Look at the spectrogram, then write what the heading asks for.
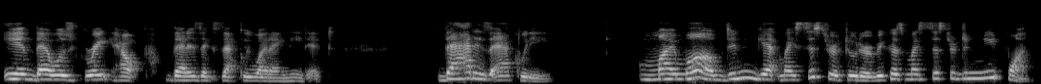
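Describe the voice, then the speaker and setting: A woman's voice: a little high, lively intonation, a little slow, lo-fi sound. Brazilian-accented woman explaining earnestly. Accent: Brazilian Portuguese. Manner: earnest, explanatory, frequent restarts. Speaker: inclusion consultant, guest. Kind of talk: podcast interview.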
